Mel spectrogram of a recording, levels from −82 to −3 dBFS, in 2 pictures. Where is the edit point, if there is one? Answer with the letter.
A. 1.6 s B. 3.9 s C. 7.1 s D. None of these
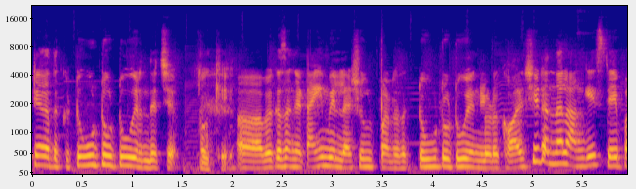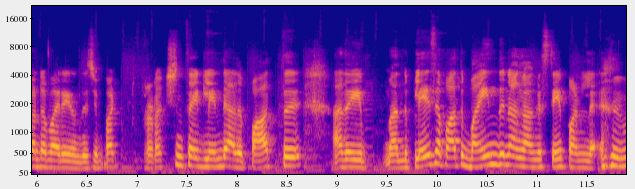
D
